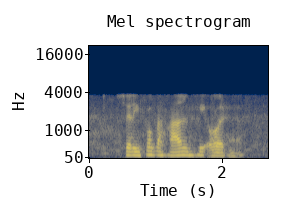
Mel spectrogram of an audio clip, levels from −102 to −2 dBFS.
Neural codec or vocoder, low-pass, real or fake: codec, 24 kHz, 3 kbps, HILCodec; 3.6 kHz; fake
